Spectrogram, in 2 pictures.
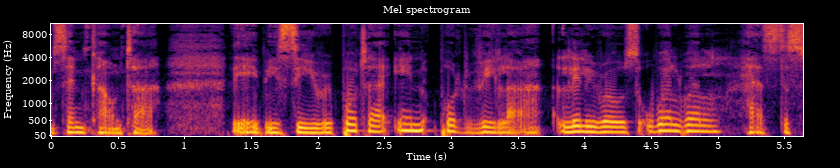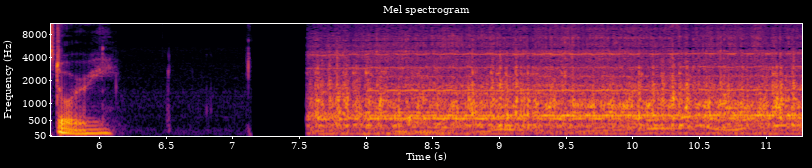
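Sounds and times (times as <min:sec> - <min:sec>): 
speech: 0:00.0 - 0:06.2
sewing machines whirring at a girls' sewing club in Vanuatu: 0:07.6 - 0:11.2.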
